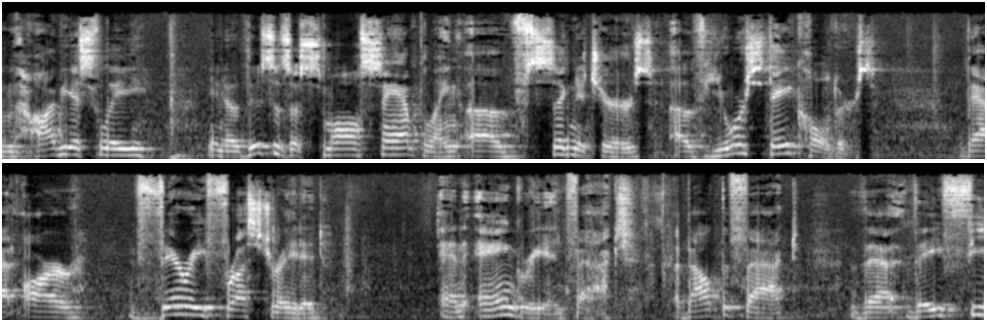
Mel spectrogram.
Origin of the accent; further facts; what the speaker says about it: Tacoma, Washington, United States; I'm from Tacoma.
